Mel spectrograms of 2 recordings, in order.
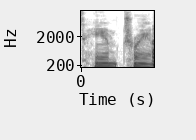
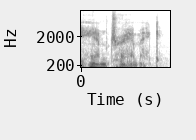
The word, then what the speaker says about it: Hamtramck: Oh, please let me interrupt for just a moment and correct your pronunciation. It's Hamtramck. – I know. – And I'm only doing that in the spirit of friendship. You've been so gracious to teach me how to pronounce some things. And I am familiar with that town, and it's pronounced locally Hamtramck.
